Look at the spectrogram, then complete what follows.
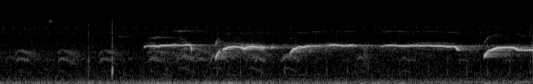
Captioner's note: coyote call shrieking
